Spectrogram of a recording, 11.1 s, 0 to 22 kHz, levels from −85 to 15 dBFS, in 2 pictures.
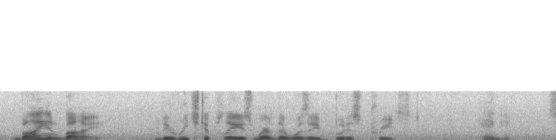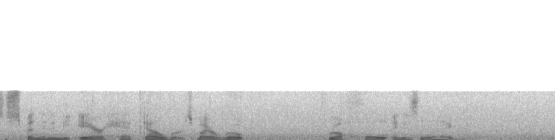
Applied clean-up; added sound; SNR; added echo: none; Stream; 16 dB; none.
